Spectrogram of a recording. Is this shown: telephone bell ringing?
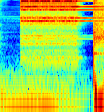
yes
